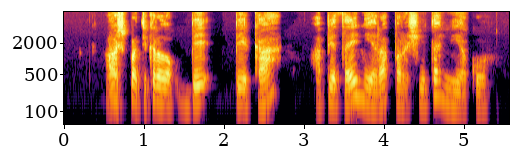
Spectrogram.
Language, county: Lithuanian, Marijampolė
